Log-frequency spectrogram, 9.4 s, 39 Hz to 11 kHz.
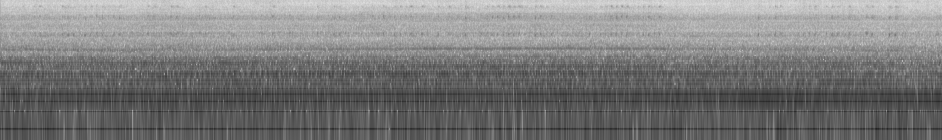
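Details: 2009 Can-Am Renegade ATV with a constant whirring hum over the steady engine drone. Owner first suspected a CV shaft but traces the odd noise to the CVT housing. It ran fine a week earlier, and the temperature dropped 20 degrees since.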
